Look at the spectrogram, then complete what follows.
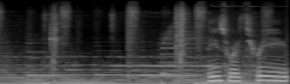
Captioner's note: camera shutter click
